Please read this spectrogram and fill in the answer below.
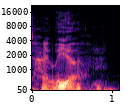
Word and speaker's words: Hylea: So yeah, first of all, it's pronounced Hylea. I was putting the emphasis on the wrong one.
